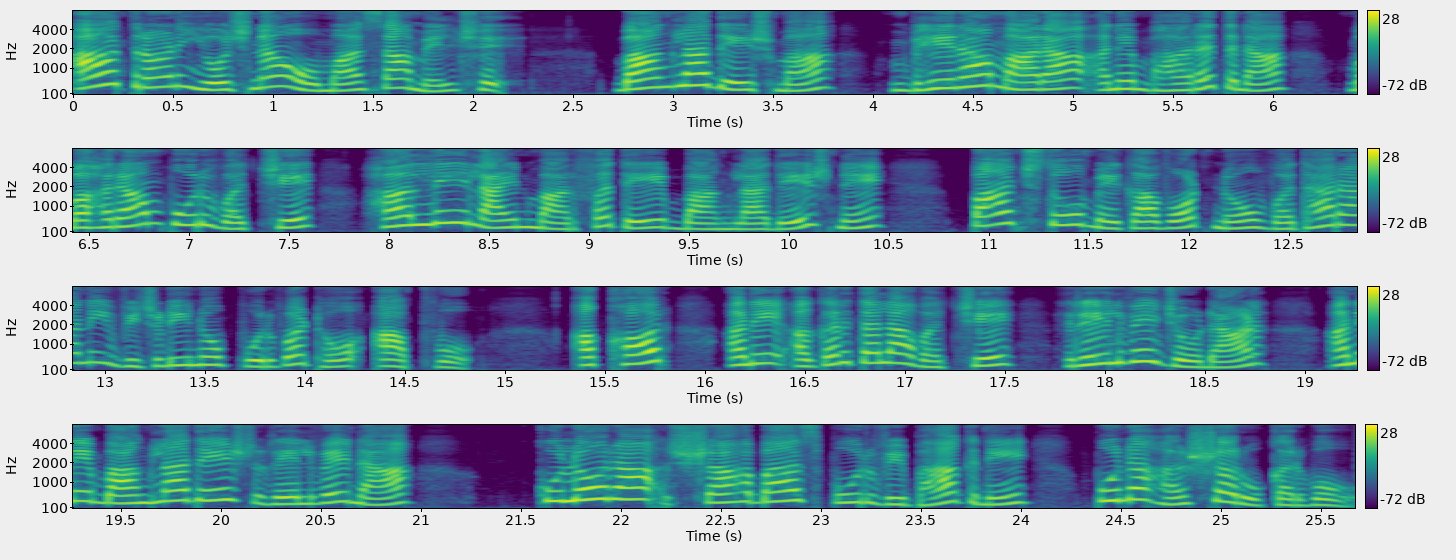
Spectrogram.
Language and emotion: Gujarati, neutral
